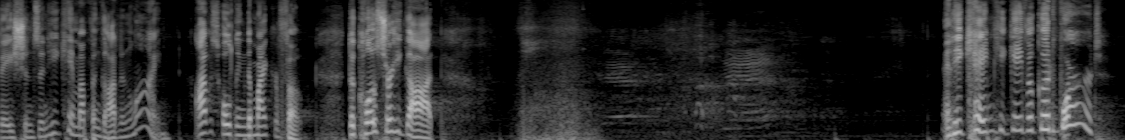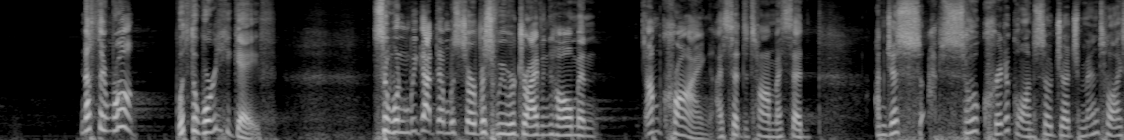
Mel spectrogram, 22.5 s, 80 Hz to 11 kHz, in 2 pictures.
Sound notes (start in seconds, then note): 5.2 congregation affirming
